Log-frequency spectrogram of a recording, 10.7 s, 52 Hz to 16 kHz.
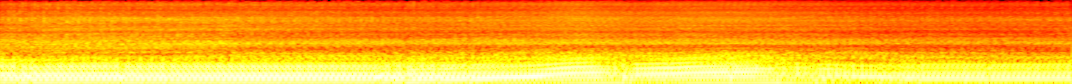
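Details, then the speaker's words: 1300 air-cooled Beetle engine with a new distributor, which had been 180 degrees out, plus retuning and full rewiring: smooth, even low idle holding its rhythm with only a slight dip, now running sweet after the earlier knocking. "Take a listen, and I think it's running sweet as a nut. Done a little bit of tuning, completely rewired it."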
